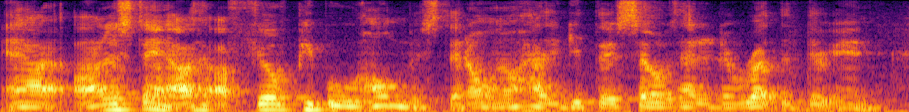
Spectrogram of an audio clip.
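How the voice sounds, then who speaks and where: A man at a very fast pace, with audible room echo. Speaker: spirituality commentator. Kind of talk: casual monologue.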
